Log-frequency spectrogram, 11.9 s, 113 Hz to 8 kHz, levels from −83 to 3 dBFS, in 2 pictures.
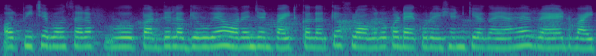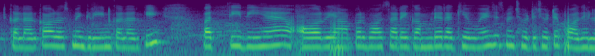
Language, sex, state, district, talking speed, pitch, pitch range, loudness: Hindi, female, Uttar Pradesh, Budaun, 235 wpm, 230 Hz, 225-240 Hz, -22 LUFS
